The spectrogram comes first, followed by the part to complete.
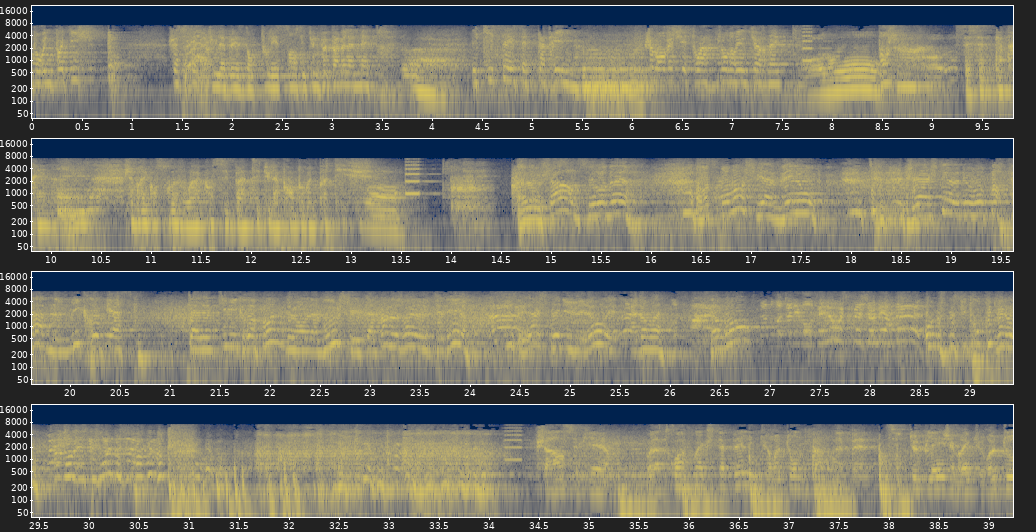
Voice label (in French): Répondeur; Les 2 minutes du peuple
